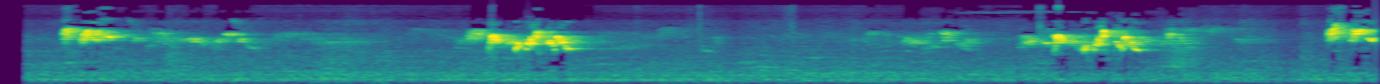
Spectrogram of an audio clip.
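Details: Red-whiskered bulbul singing short, bright warbled phrases. They rise and fall in pitch and come in four bursts separated by pauses of about two seconds. A faint low hum runs underneath.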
